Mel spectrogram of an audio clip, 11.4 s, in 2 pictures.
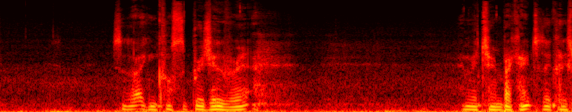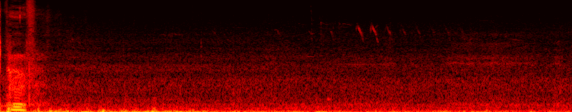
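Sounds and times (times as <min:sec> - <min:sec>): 
strong coastal wind buffeting the microphone: 0:00.0 - 0:11.4
speech: 0:01.2 - 0:02.8, 0:04.6 - 0:06.2
faint high bird chirps: 0:08.4 - 0:10.2.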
